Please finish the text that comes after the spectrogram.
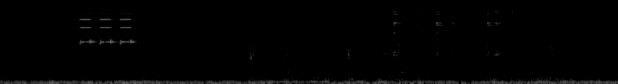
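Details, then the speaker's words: Kwikset 888 smart lock, programming new 4–9 digit code with face cover removed: three quick high beeps signal programming failure, must repeat; a long beep means success. "That means you have to do it again."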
